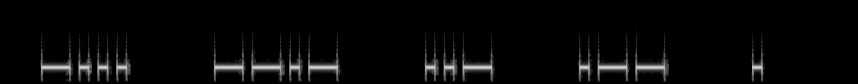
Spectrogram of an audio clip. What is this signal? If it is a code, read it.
Morse code, heard as a keyed tone, about 13 wpm, spaced as for 7 wpm, 800 Hz. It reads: BQUWE
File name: LEZIONI / 5 LBVC / 5 LB ws 12wpm 3034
